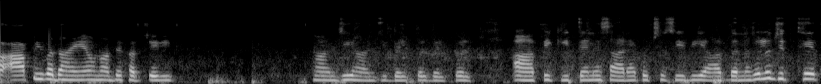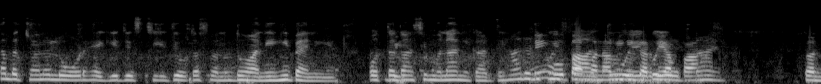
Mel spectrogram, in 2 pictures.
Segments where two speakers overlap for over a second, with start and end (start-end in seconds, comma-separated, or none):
13.5-15.2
